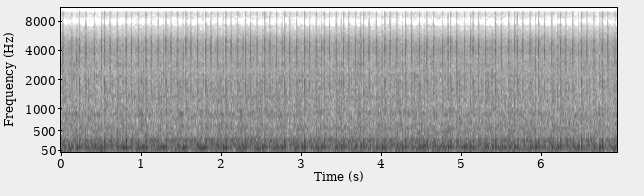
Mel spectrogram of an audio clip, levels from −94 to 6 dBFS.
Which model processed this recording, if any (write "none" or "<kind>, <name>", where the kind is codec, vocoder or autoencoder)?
none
